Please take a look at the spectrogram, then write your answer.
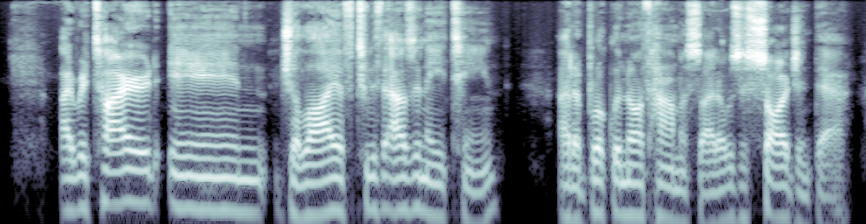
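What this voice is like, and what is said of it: New York accent. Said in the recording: “You had the perfect accent for the job and everything.”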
